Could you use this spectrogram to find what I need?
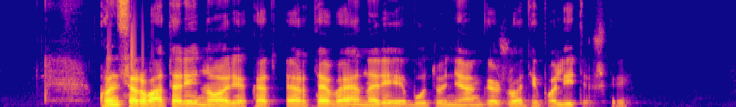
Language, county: Lithuanian, Vilnius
